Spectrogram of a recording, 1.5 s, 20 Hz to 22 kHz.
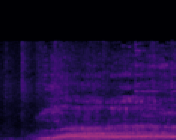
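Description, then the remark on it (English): A voice imitates a character's roar of pain after a critical hit for 34 damage: one loud, sustained, strained bellow that swells quickly and holds for over a second with a rough, groaning tone. “He lets out a roar of pain.”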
